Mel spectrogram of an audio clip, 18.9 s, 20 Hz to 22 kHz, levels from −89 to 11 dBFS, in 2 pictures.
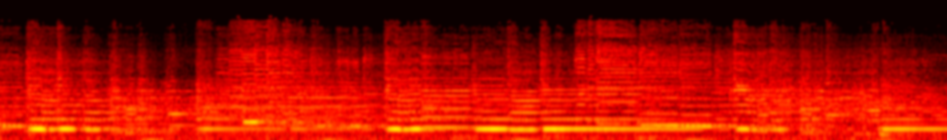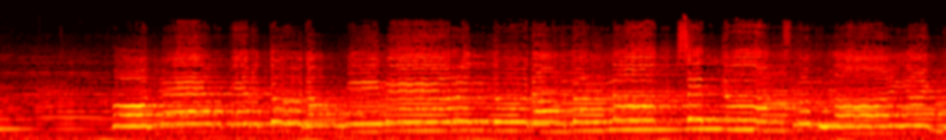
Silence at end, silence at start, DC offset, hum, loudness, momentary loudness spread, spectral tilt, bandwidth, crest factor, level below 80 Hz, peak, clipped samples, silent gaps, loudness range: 0 s; 0 s; under 0.1%; none; -27 LUFS; 11 LU; -4 dB/octave; 13 kHz; 16 dB; -50 dBFS; -10 dBFS; under 0.1%; none; 6 LU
